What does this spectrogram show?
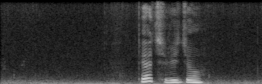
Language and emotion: Russian, neutral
